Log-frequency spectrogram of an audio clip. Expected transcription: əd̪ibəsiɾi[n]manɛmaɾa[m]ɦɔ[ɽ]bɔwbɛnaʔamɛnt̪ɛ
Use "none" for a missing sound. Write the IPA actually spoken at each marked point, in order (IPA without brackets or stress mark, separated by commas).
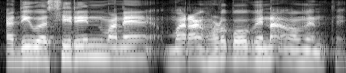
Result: n, ŋ, ɽ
